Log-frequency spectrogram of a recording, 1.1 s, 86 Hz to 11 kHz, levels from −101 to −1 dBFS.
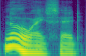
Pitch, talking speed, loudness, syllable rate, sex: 120 Hz, 165 wpm, -15 LUFS, 3.2 syllables/s, male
